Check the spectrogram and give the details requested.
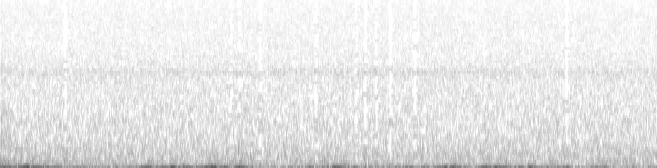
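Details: Gusty low rumble of wind over a soft hiss, with no animal voices.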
